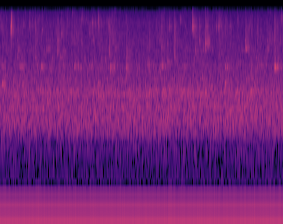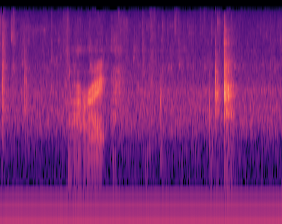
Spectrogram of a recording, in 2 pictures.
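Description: Steady low hiss with a few light clicks and taps as a soldering iron and a wire are handled on a cutting mat, the loudest taps near the end. A short hum rising in pitch from a person's voice comes a little past halfway.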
